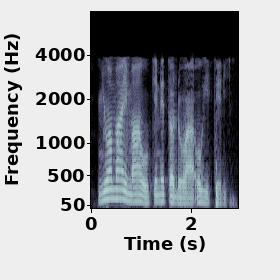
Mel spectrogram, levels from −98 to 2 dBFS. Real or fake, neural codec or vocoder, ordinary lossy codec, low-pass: fake; codec, 16 kHz, 6 kbps, DAC; AAC, 16 kbps; 7.2 kHz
